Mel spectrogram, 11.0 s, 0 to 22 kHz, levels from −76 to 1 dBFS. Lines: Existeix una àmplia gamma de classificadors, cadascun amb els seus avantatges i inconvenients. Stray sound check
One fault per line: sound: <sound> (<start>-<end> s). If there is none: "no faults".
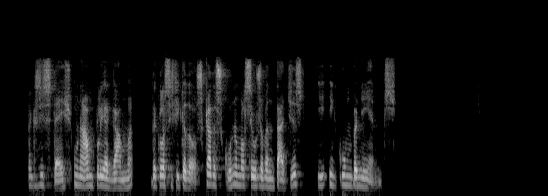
no faults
